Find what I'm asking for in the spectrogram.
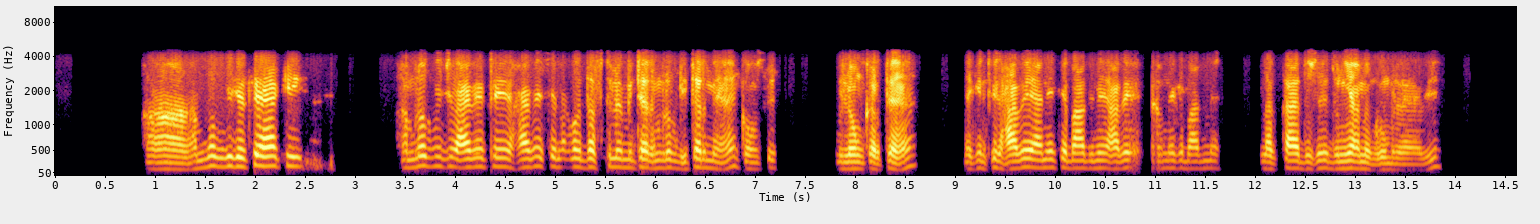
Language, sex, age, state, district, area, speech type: Hindi, male, 45-60, Bihar, Madhepura, rural, conversation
